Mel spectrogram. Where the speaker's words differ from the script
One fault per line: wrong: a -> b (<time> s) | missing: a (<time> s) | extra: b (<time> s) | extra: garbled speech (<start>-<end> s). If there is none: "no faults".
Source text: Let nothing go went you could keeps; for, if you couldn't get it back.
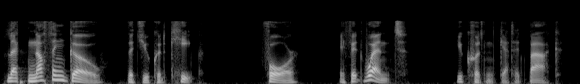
wrong: went -> that (1.3 s)
wrong: keeps -> keep (1.7 s)
extra: it went (3.5 s)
